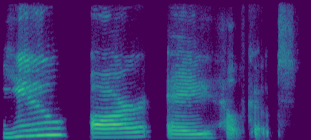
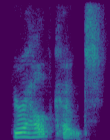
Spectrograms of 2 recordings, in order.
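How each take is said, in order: First: You are a health coach spelled out slowly, every word weighted; earnest slow stress; slow emphatic. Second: Said in the usual way. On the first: Real, not acted. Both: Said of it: "I mean, seriously".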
